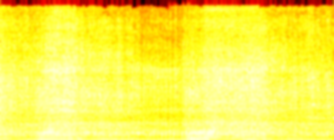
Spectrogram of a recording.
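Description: A motorcycle engine revs up sharply a few times and drops back.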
